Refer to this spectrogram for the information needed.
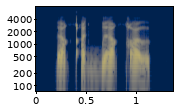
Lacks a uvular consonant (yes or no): no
